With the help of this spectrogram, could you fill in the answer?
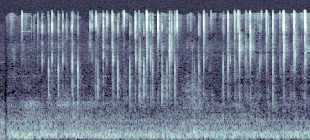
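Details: Eating noises from a chipmunk working on small-animal jelly food indoors. Dense, fast, crisp clicks sound almost like tapping keys, continuing without pause over a low background rumble.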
